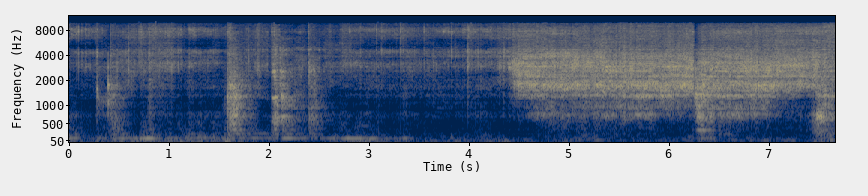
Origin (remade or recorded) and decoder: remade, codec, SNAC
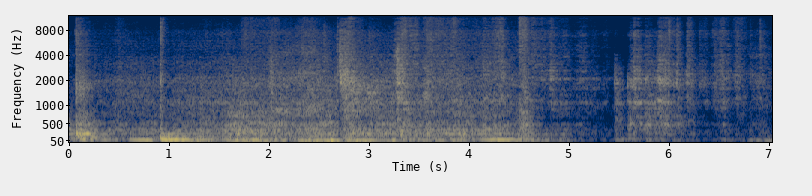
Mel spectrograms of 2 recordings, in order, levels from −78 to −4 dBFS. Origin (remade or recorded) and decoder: remade, vocoder, Vocos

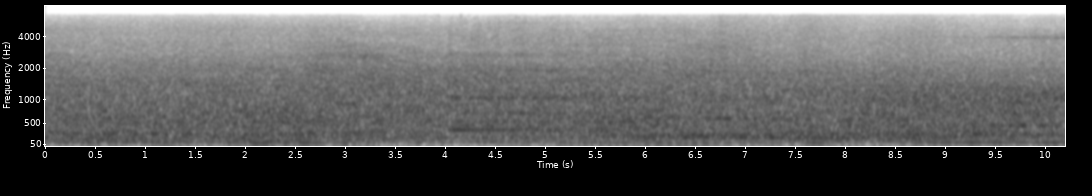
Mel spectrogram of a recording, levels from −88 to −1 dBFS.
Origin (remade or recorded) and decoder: recorded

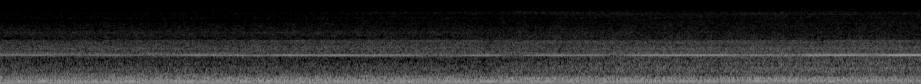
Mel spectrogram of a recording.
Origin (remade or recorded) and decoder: recorded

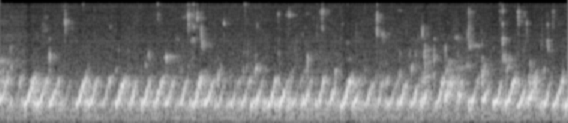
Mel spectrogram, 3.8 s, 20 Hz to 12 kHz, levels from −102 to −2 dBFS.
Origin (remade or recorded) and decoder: remade, vocoder, Vocos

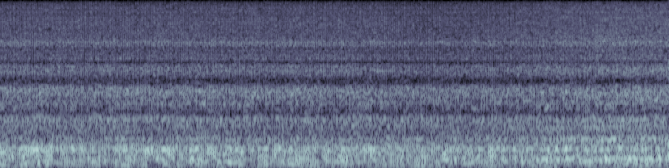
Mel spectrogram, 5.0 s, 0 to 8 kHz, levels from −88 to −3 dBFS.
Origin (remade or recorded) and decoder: remade, vocoder, Vocos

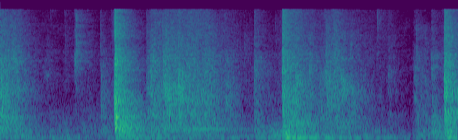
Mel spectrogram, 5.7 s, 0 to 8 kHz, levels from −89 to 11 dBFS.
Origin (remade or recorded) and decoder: remade, vocoder, Vocos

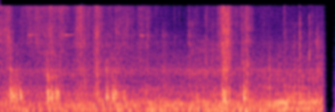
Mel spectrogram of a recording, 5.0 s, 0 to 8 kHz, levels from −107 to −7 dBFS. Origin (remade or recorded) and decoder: remade, vocoder, Vocos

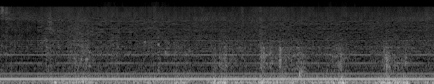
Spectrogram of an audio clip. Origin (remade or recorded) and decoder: remade, autoencoder, DAC-VAE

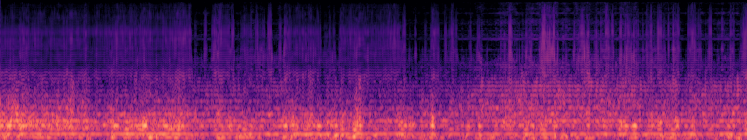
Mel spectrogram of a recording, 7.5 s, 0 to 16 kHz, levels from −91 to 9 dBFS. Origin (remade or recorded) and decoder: remade, vocoder, BigVGAN v2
